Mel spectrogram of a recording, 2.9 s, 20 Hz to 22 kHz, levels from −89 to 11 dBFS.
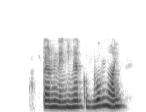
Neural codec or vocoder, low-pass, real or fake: autoencoder, 22.05 kHz, a latent of 192 numbers a frame, VITS, trained on one speaker; 5.4 kHz; fake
